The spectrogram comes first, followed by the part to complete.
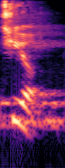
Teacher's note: if you just say the word cheer simply, you just say cheer and R is silent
